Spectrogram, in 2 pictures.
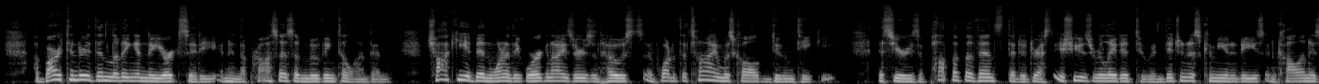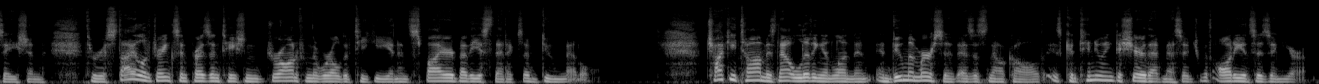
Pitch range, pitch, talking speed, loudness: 135-165 Hz, 145 Hz, 215 wpm, -27 LUFS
